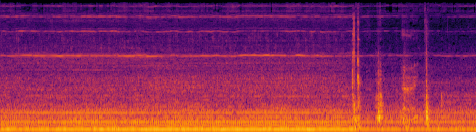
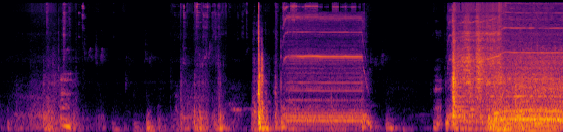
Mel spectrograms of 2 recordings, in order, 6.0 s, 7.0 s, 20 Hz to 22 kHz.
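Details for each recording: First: 2007 Nissan Wingroad WEY11 QG15, crank-no-start with no fuel pressure: the fuel pump hums and whines steadily, then cuts out when the connector is tapped. A terminal in the pump connector is burnt, causing the intermittent fault; it is repaired by soldering and heat-shrinking. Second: 2007 Nissan Wingroad WEY11 with QG15 engine, after repairing a burnt fuel pump connector terminal that caused a crank-no-start: the pump hums steadily for about a second while priming, then the engine cranks, catches and settles into an even idle, a normal start.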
